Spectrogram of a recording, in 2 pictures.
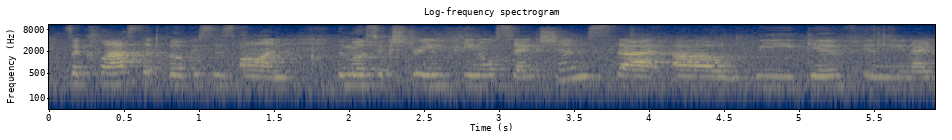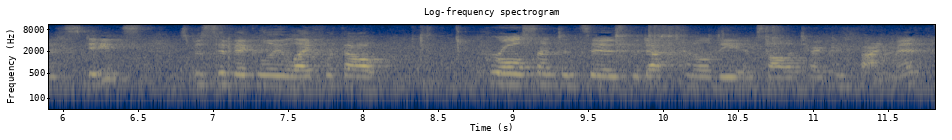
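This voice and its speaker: A woman's voice: medium pitch, moderate pace. Young female TA, earnest introduction full of ums, muffled hall audio with noise behind. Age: young adult. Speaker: teaching assistant introducing the guest. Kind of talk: speech introduction. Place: university lecture hall. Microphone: far room mic. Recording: distant, muffled, echoey hall recording.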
